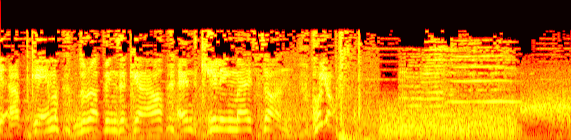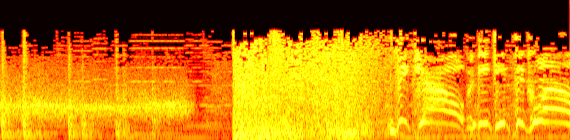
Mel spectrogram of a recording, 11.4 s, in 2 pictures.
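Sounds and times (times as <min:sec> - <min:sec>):
speech: 0:00.0 - 0:03.9, 0:09.9 - 0:11.3
steady whining tone: 0:03.6 - 0:08.0
bomb explosion: 0:08.0 - 0:09.6.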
